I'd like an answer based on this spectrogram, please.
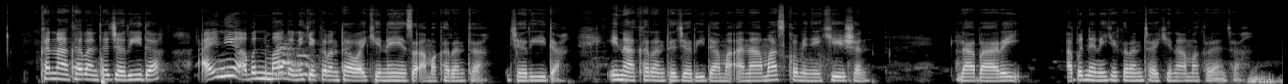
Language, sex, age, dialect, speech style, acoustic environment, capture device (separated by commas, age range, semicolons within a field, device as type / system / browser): Hausa, female, 25-34, Nigeria - Kano, anxious; nervous, people talking; appliances, desktop / Linux / Chrome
